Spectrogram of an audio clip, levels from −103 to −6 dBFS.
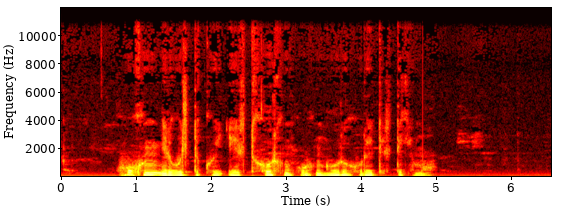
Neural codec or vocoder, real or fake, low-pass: none; real; 10.8 kHz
